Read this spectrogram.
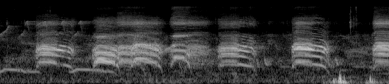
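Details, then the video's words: Crows squabbling over food: a burst of harsh, hoarse caws with rough layered tones, repeated in quick overlapping bouts, several birds calling against each other, with a brief thud near the end. "Crows fight for food Crow Sound কাকের ডাক 101Crow Sound Effect Crow ki Awaz Crow Bird Crowing Sound"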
